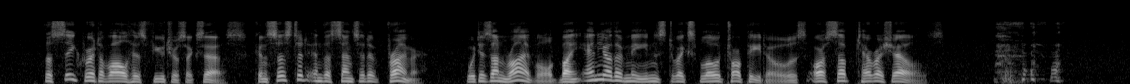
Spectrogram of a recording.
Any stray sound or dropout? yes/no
yes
